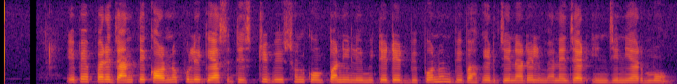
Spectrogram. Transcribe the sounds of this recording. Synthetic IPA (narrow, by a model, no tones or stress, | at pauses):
ebɛpaɾed͡ʑant̪ekɔɾnofʰuleɡɛsɖisʈɾibjuʃonkompanilimiʈeɖeɾbipononbibʱaɡeɾd͡ʑenaɾelmɛned͡ʑaɾind͡ʑinijaɾmo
